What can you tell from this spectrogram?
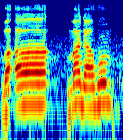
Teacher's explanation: اب واو کے اوپر زبر، حمزہ کے اوپر کھڑی زبر ہے، کھڑی زبر آنے کی وجہ سے حمزہ کو ہم ایک الف کی مقدار کھینچ کے پڑھیں گے۔ وآمنہم، میم کے اوپر زبر ہے اور میم کو بغیر کھینچے پڑھیں گے، نون کے اوپر بھی زبر ہے، نون کو بھی بغیر کھینچے پڑھیں گے۔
